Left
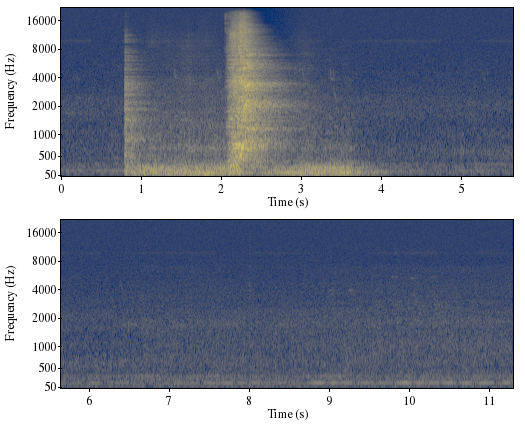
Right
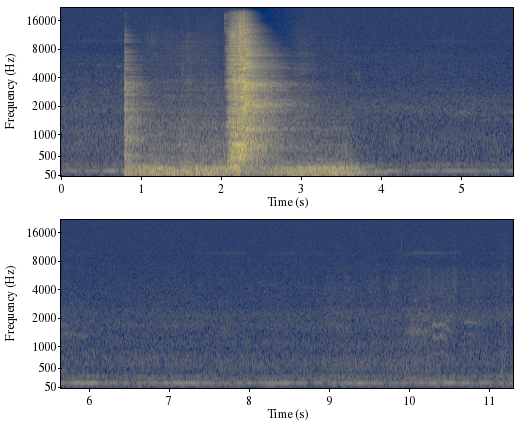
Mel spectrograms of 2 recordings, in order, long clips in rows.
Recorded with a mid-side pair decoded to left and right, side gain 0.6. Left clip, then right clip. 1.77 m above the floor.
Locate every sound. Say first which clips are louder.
0.8 s a zipper: right 1 dB; 20° right, 0.9 m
